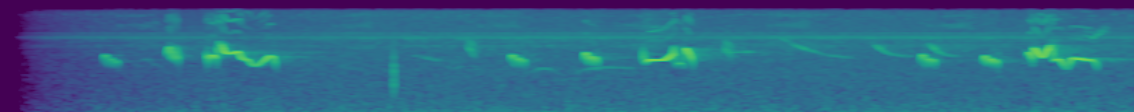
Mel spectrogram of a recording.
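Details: A Wedge-tailed grass-finch in Ouro Branco, Minas Gerais, Brazil, sings bright, high chirps and slurred whistles in quick clusters about once a second, over a faint, steady high-pitched insect hum.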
